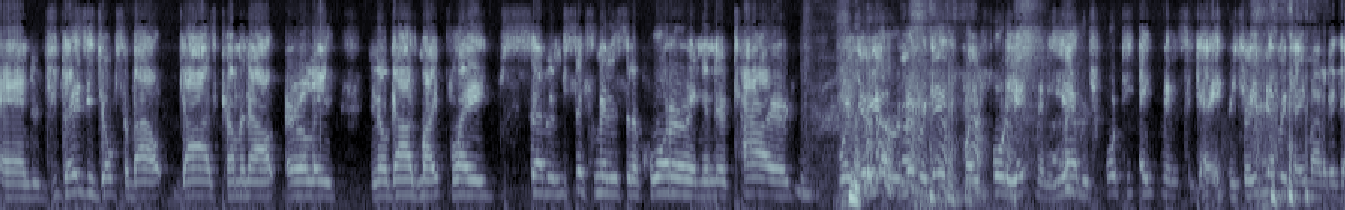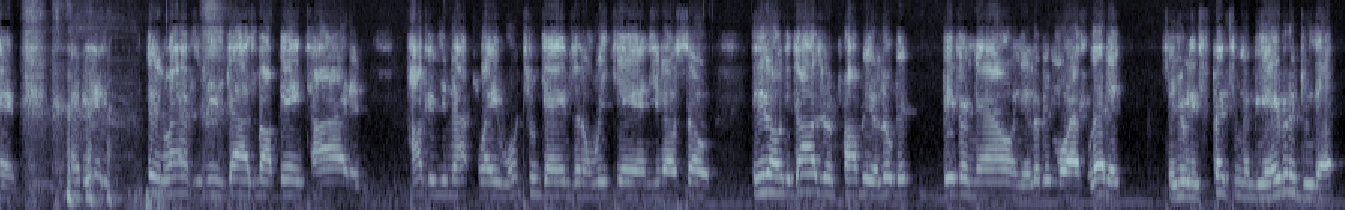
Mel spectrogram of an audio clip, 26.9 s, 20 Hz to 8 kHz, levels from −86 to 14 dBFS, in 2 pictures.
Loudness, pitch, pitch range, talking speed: -17 LUFS, 170 Hz, 160-180 Hz, 215 wpm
